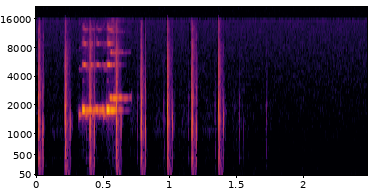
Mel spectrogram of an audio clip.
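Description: Game footsteps patter quickly, with bright chiming tones, then go silent.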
